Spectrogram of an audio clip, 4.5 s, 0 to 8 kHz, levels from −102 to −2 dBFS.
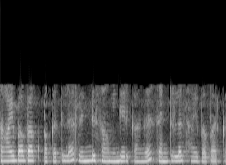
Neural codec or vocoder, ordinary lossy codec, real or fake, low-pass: none; AAC, 16 kbps; real; 7.2 kHz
